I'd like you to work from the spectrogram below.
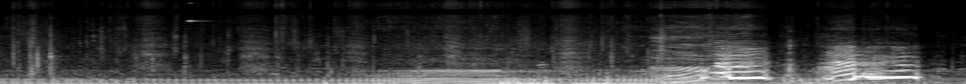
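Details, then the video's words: Agitated cattle raging while being loaded onto a truck; after engine rumble and clatter, two loud harmonic moos near the end, the second long and strained, with music and truck noise underneath. "SAPI NGAMUK NAIK TRUK OLENG BIKIN BAK TRUK JEBOL"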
